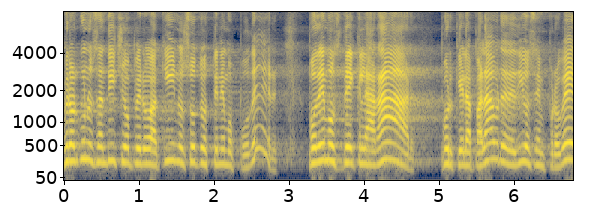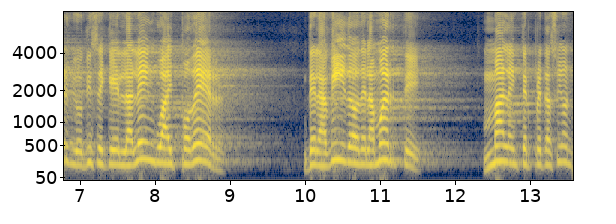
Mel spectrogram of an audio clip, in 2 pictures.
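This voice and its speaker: A man's extremely high pitch, bright and sharp in tone, raised and projected, with ordinary pitch variation at a fairly slow pace. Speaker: pastor. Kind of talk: sermon. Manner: animated.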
